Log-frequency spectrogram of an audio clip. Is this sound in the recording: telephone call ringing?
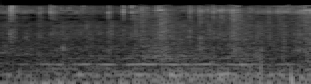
no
